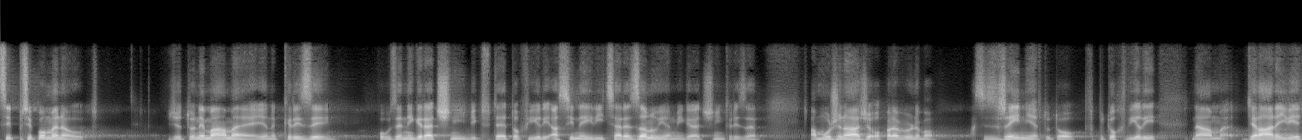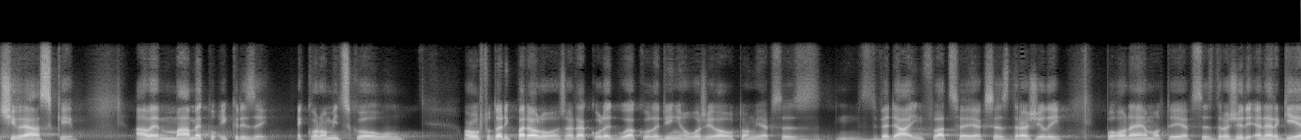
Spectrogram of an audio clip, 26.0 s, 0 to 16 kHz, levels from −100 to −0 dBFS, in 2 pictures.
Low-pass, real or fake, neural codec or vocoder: 10.8 kHz; fake; codec, 24 kHz, 0.9 kbps, WavTokenizer, large speech release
